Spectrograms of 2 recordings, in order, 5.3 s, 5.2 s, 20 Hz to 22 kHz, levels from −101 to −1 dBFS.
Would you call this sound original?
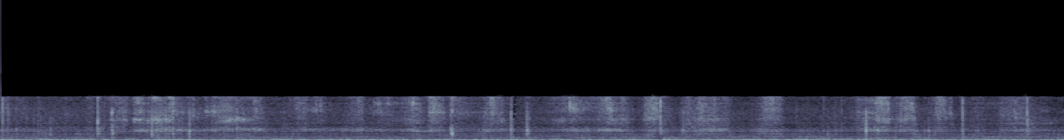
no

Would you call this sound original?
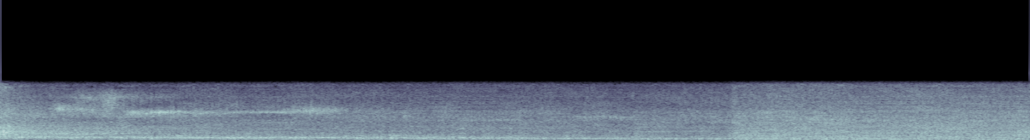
no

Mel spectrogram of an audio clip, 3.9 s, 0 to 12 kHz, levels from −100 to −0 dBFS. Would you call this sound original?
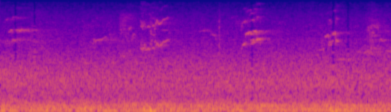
yes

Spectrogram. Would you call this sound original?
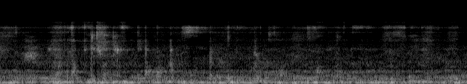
no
